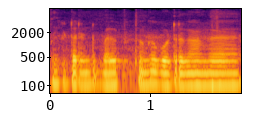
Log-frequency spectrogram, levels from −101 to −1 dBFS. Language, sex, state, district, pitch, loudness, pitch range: Tamil, male, Tamil Nadu, Kanyakumari, 100 Hz, -16 LUFS, 100-105 Hz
